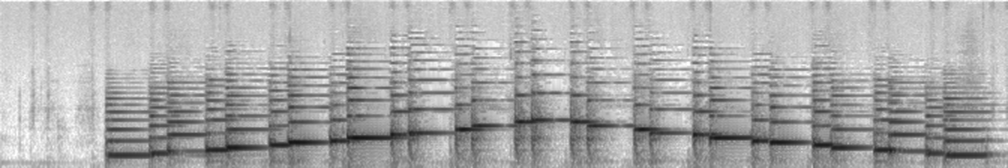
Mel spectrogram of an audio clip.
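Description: Piano playing a scale in a dotted rhythm, ascending about two octaves and then descending back to the starting note, after a brief pause at the start.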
